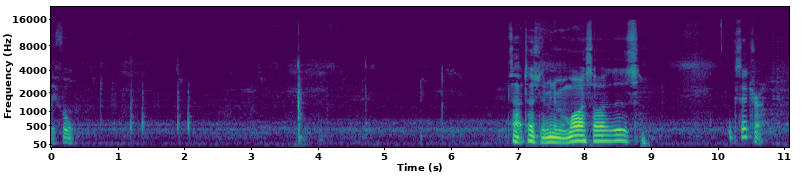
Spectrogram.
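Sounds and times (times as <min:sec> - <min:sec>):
faint pulsing electronic hum: 0:00.0 - 0:11.0.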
